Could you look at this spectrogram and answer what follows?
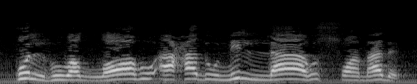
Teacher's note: ایک اور قاعدہ یاد رکھیے، جب آپ اس آیت کو اس آیت سے ملانا چاہیں، اب یہاں دال کے اوپر دو پیش تنوین ہے. اب تنوین کی وجہ سے یہ الف کی زبر گر جائے گی اور ایک چھوٹا نون پیدا ہوگا زیر کے ساتھ، تو اس کو ملانے کی صورت میں یوں پڑھیں گے قل هو اللہ احد اللہ الصمد.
